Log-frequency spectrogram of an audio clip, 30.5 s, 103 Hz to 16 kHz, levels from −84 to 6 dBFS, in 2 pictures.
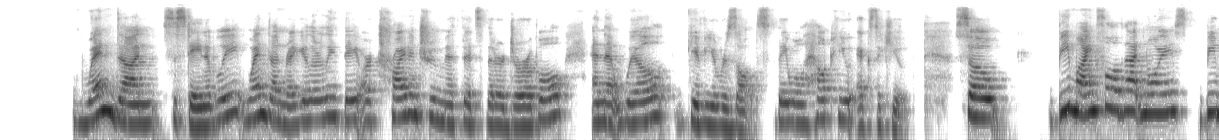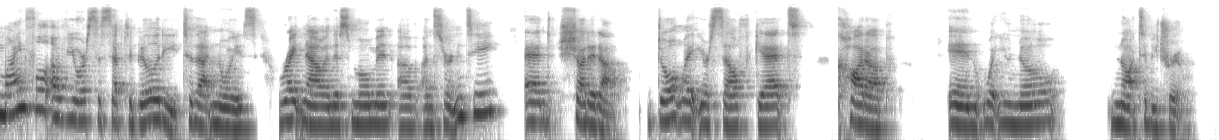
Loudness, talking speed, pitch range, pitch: -23 LUFS, 130 wpm, 180-235 Hz, 195 Hz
